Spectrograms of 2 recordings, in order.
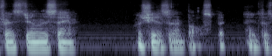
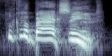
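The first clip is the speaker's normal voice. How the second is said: exasperated shout; 15 dB louder than usual. Retold or imitated. Exasperated driver points cop.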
